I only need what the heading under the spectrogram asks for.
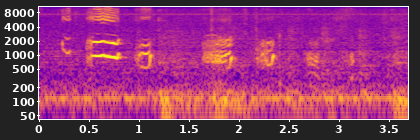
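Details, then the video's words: Basenji puppies at three and a half weeks old give short high whimpers and squeaky yips, one clear rising-falling whine near the start, then several softer broken squeals over a steady low hum. "Basenji Puppies 3 1/2 weeks"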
